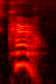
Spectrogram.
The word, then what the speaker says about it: colonel: colel nello and then English borrowed it from the French and pronounced it Coronel with an R so we have the modern day spelling with an L but the pronunciation is Colonel here's a sentence example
